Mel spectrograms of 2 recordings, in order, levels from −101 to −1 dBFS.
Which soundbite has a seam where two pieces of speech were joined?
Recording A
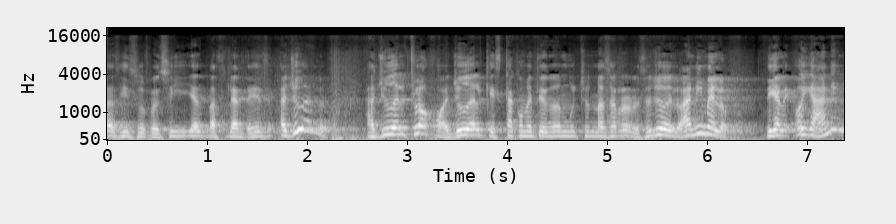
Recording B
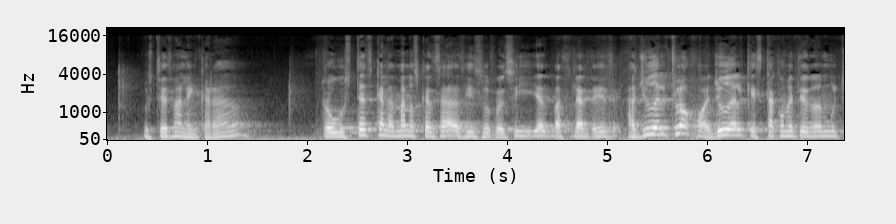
B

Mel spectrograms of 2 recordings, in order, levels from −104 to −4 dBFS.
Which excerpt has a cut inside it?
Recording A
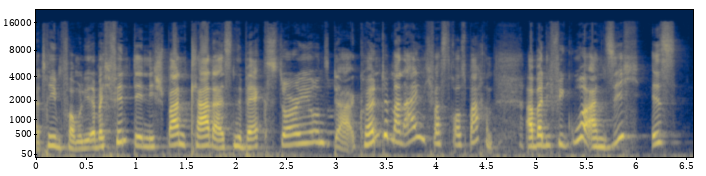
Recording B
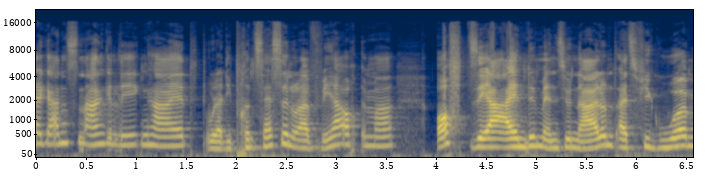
A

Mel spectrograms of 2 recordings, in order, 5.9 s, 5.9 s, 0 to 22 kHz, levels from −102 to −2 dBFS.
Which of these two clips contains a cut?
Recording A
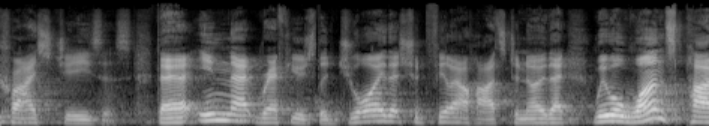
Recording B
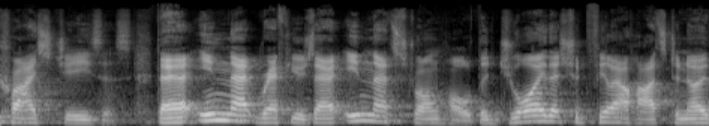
A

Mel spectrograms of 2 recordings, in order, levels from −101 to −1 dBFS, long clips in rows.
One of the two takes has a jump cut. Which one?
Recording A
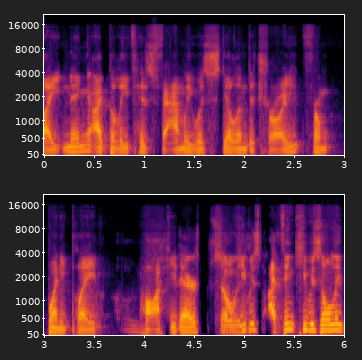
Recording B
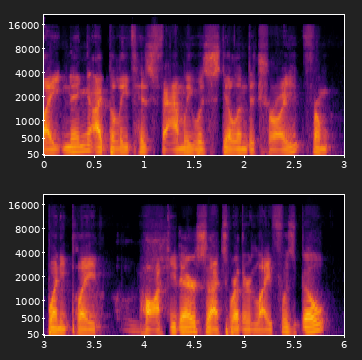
A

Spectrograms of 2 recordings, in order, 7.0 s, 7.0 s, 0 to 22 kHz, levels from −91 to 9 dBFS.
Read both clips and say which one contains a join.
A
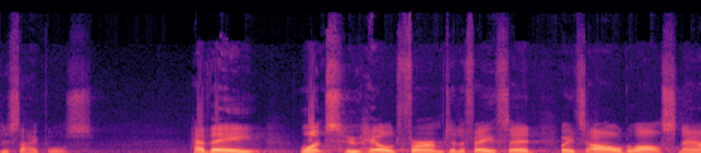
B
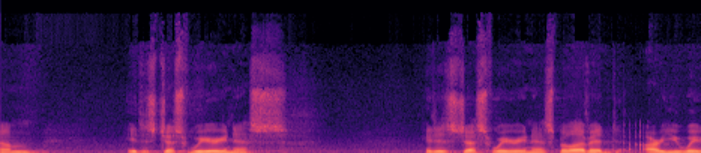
A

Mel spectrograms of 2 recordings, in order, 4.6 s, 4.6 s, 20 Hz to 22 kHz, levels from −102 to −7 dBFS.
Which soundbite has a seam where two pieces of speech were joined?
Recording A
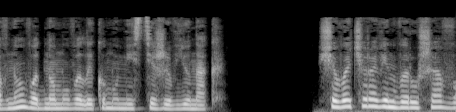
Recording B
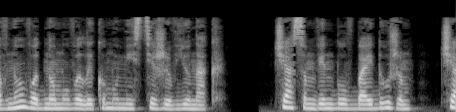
B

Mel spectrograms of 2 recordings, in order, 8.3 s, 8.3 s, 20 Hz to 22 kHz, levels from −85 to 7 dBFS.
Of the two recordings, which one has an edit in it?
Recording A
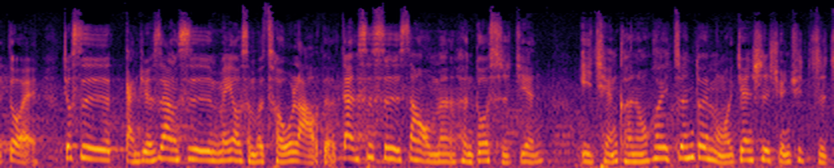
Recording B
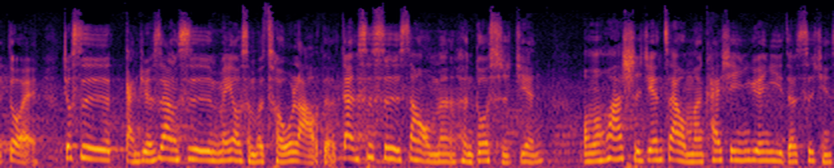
A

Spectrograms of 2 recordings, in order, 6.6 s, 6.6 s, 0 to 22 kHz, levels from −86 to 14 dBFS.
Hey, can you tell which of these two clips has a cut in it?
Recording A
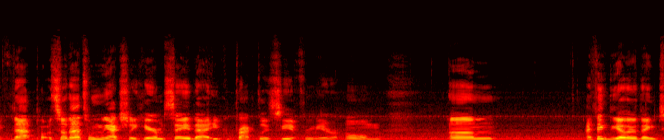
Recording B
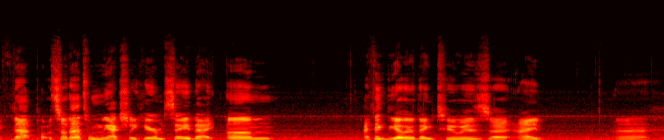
B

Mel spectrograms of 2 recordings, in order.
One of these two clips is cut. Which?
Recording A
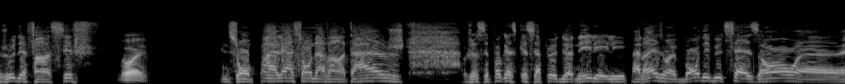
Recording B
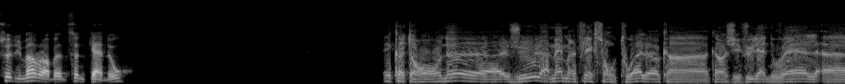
A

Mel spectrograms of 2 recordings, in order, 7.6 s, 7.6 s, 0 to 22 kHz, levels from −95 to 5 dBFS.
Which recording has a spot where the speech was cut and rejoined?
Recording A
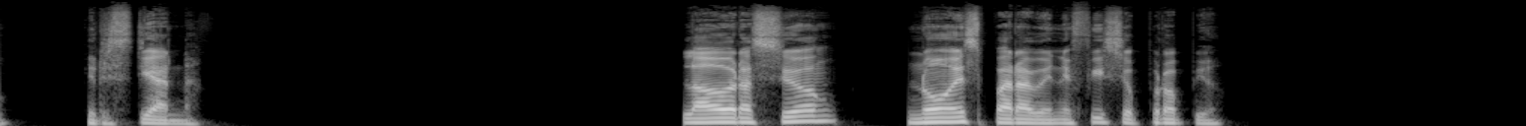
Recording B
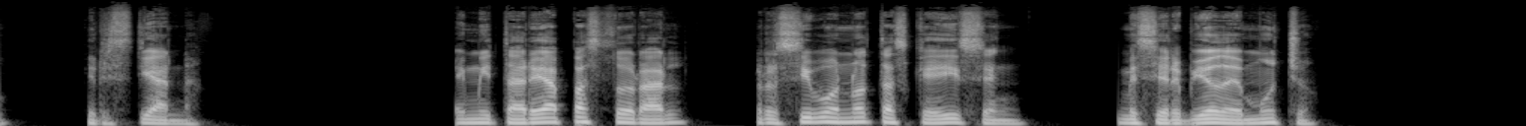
B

